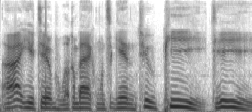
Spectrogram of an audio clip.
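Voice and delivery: low, creepy put-on voice. Opening a Halloween Resident Evil playthrough video, greeting YouTube in a creepy voice. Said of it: "Is that your creepy voice?".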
